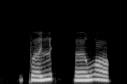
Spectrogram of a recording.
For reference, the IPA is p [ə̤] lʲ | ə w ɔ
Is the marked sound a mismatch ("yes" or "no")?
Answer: yes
